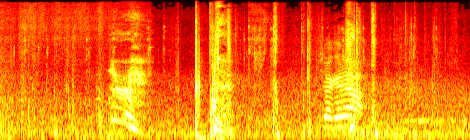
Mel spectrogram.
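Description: A young man calls out with animation, nearby.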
